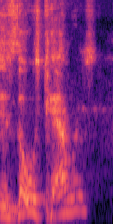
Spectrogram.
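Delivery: high, female-sounding voice. Retelling a voice heard on camera footage while editing, imitating a female voice. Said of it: "like a female voice".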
